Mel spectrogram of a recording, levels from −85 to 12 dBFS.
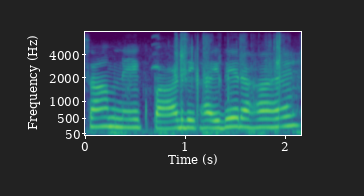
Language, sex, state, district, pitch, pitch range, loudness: Hindi, female, Haryana, Rohtak, 235 Hz, 220-250 Hz, -13 LUFS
